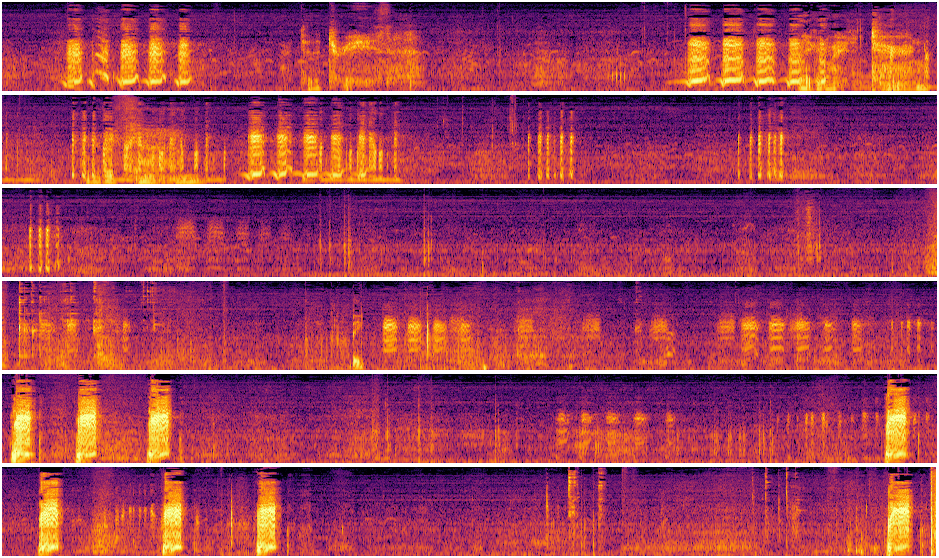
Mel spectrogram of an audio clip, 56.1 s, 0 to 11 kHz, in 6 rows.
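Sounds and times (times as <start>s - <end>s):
duck quacking: 0.6s - 2.0s, 6.8s - 8.5s, 10.0s - 13.4s, 31.8s - 39.2s, 45.2s - 48.7s, 49.3s - 49.6s, 55.6s - 56.0s.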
